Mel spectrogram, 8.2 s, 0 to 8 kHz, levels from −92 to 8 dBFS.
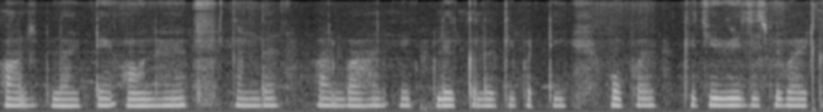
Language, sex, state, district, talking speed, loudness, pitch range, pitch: Hindi, female, Uttar Pradesh, Jalaun, 140 wpm, -24 LUFS, 175-185 Hz, 180 Hz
